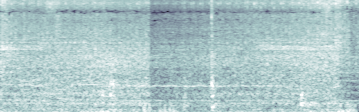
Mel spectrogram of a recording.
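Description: Kia Sportage engine idling with a steady low hum, and a single sharp click about three seconds in.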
